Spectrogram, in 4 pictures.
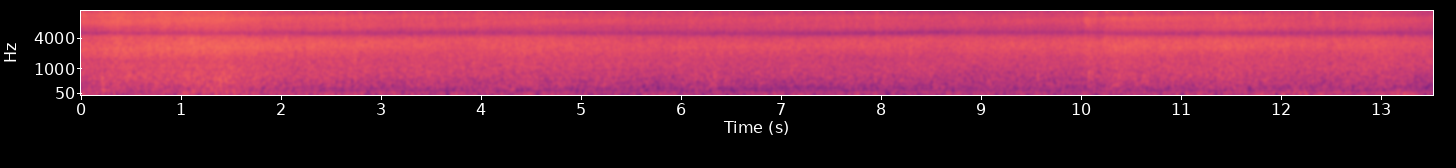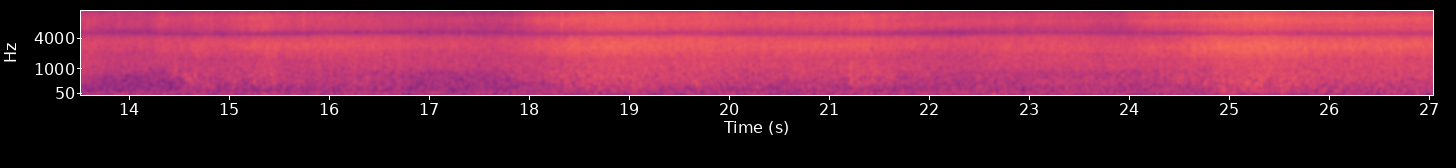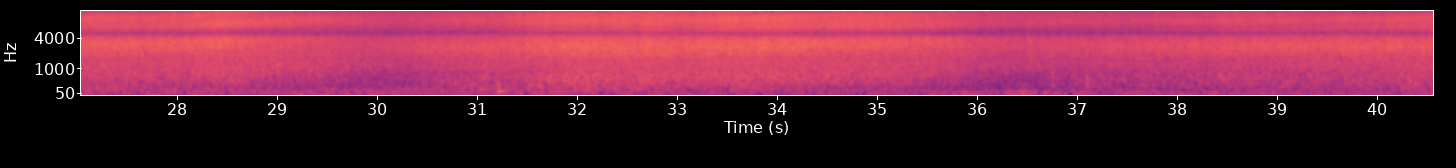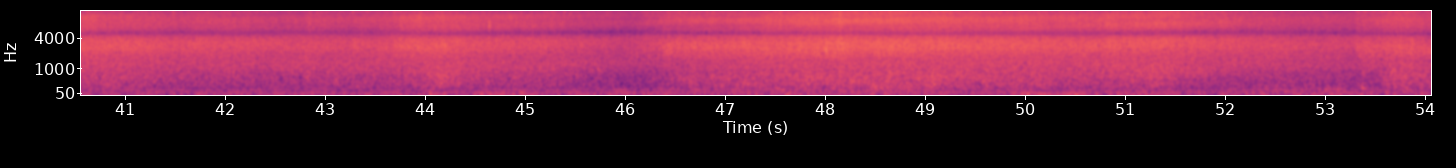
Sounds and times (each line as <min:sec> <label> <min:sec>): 0:00.0 Waves 0:54.0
